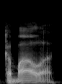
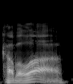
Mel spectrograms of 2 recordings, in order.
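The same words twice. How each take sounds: First: The word gets its popular, casual pronunciation. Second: The word gets its traditional religious pronunciation. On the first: It is the amateur's way of naming it. "the more uh, dilettante version is Kabbalah" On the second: It is the devout practitioner's way of naming it. "which is the uh, more religious version"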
